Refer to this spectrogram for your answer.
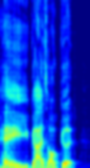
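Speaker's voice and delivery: ordinary delivery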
